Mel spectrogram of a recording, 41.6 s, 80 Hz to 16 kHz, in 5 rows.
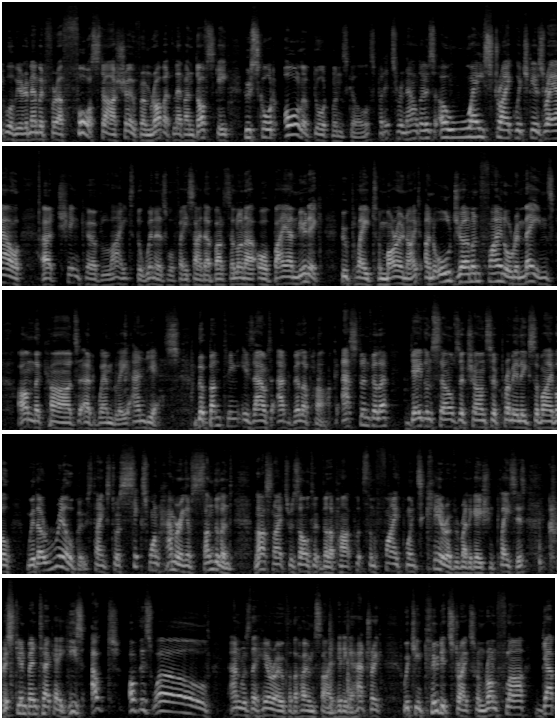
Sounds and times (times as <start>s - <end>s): Speech: 0.0s - 41.6s.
